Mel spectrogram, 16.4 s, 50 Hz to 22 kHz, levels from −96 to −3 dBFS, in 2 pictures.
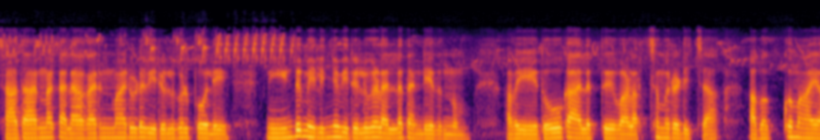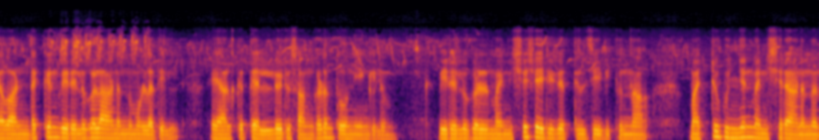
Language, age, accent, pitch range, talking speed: Malayalam, 20-39, native, 115-135 Hz, 100 wpm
